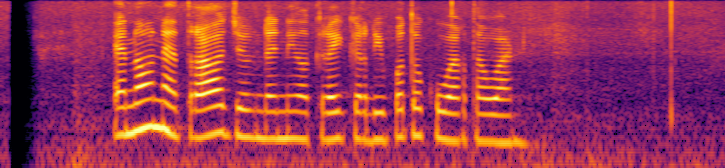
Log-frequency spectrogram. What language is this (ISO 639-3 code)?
sun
